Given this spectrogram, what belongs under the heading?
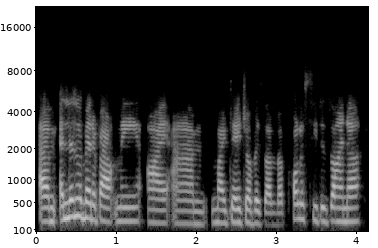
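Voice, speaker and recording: A woman's voice: mid-range voice, brisk, no room sound. A woman with a Southern English, home counties accent introducing herself conversationally as a panelist on an online call. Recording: dull, lo-fi webinar audio.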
